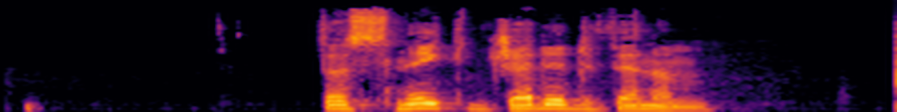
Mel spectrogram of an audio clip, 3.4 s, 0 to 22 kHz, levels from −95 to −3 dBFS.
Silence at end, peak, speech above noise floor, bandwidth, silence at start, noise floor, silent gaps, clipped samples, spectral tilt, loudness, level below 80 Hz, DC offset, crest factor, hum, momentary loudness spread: 0.7 s; -4 dBFS; 65 dB; 16 kHz; 1.2 s; -86 dBFS; none; under 0.1%; -3.5 dB/octave; -20 LUFS; -62 dBFS; under 0.1%; 18 dB; none; 9 LU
